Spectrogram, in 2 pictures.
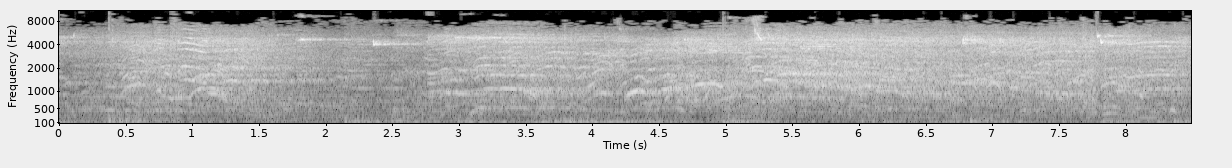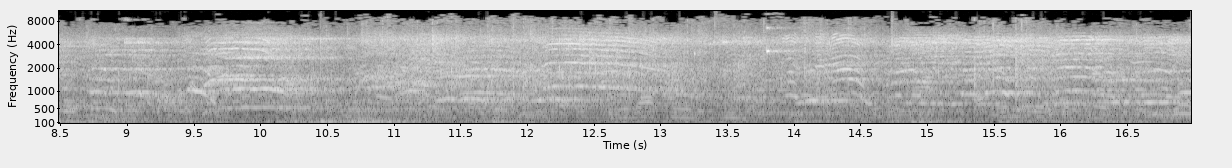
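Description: A crowd of young women cheers and shouts throughout a large echoing gym.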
